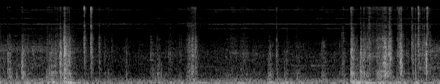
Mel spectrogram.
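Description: Plastic panel removal tool prying at a car's plastic dash trim panel: a few sharp clicks and knocks of plastic on plastic, the sharpest about half a second in and a cluster near the end, over a steady low hum.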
